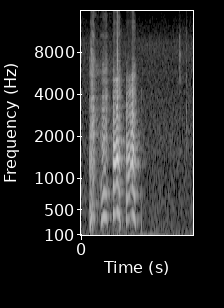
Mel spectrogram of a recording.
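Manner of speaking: a loud, high shriek of laughter; loud high cackle. Real, not acted. Streamer howling with laughter during the ad break. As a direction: let out a screeching laugh.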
